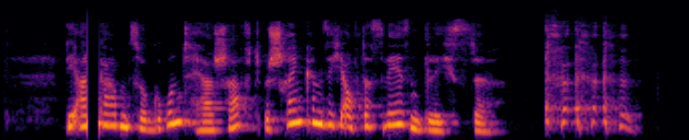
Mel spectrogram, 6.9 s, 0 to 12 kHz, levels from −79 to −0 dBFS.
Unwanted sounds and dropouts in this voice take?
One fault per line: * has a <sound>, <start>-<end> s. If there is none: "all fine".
* has a dropout, 0.9-1.0 s
* has a cough, 5.4-6.4 s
